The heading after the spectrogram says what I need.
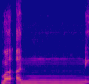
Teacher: लेकिन जब दो नून हो जाते हैं, उन्ना बड़ा हो जाता है। अकमल गुन्ना हो जाता है।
